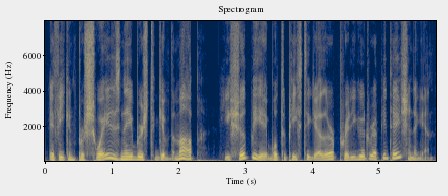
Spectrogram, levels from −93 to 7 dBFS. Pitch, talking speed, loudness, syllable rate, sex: 160 Hz, 225 wpm, -17 LUFS, 6.1 syllables/s, male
